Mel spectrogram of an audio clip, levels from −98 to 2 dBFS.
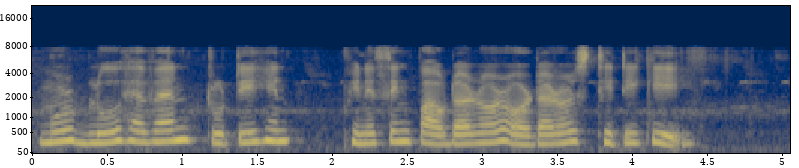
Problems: none marked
